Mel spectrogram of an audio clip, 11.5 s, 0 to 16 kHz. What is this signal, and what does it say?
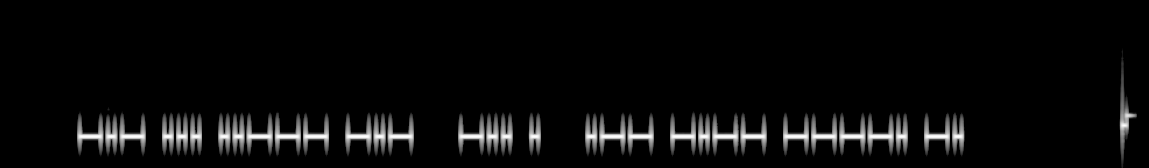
Morse code, heard as a keyed tone, about 17 wpm, 700 Hz. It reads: KS2K DE WY9N
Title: USA Callsign DE Callsign - 4 Characters - 17wpm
